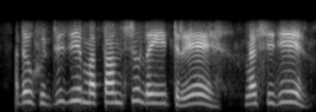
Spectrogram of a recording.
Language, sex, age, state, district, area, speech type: Manipuri, female, 30-45, Manipur, Senapati, rural, conversation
